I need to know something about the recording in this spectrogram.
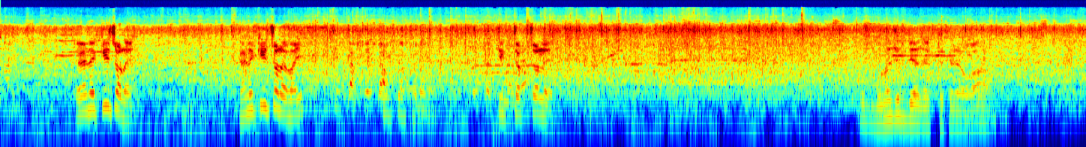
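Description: Young men talk with animation close by.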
